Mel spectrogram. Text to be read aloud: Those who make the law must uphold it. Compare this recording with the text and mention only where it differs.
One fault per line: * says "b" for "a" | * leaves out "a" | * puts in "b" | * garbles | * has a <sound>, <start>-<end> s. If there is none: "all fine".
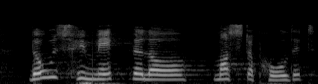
all fine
